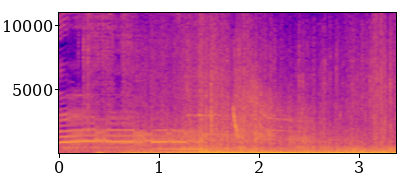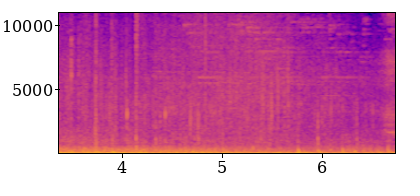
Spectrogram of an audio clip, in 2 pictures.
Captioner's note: screaming; loud thunderous explosion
